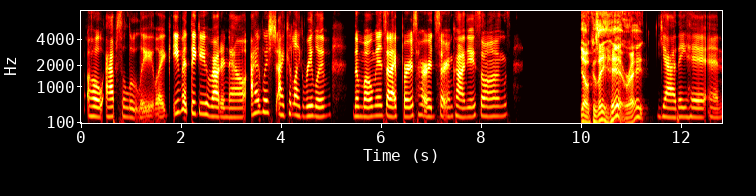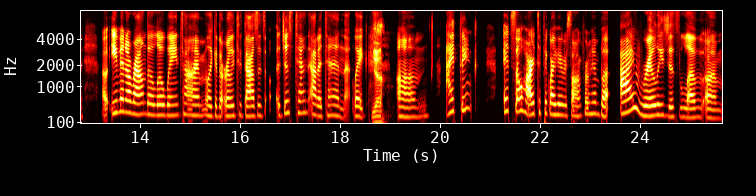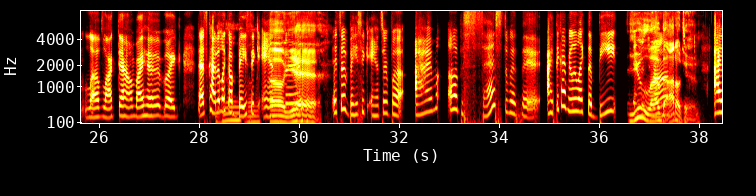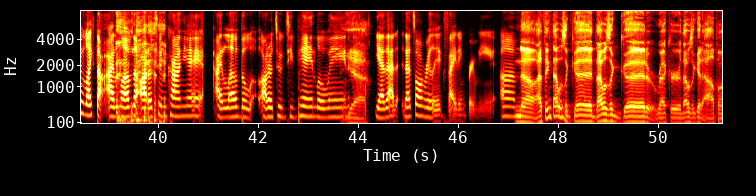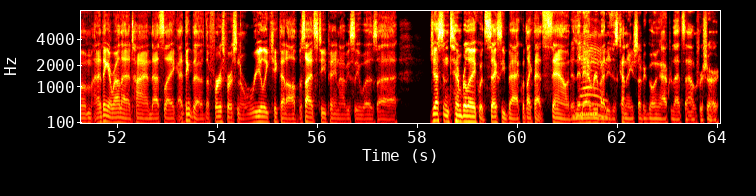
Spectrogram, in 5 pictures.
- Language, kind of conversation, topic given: English, unstructured, What live performance moments—whether you were there in person or watching live on screen—gave you chills, and what made them unforgettable?
- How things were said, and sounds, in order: other background noise; unintelligible speech; laughing while speaking: "yeah"; laugh; tapping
